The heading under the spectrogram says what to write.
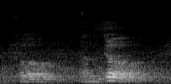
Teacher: full and dull, which again rhyme in the north of England as full and dull.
